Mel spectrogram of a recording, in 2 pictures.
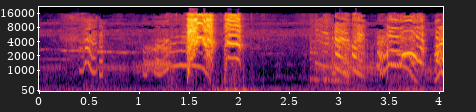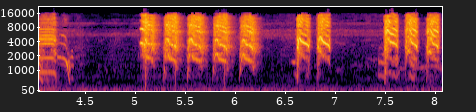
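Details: Harsh squawking from a green parrot: mixed whistled slurs and grating notes early, then a steady string of sharp screeches, about two per second, in short bursts.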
